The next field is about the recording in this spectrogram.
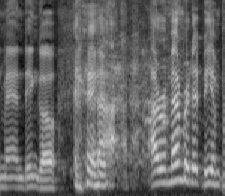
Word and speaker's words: Mandingo: It's pronounced Mandingo, first of all.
